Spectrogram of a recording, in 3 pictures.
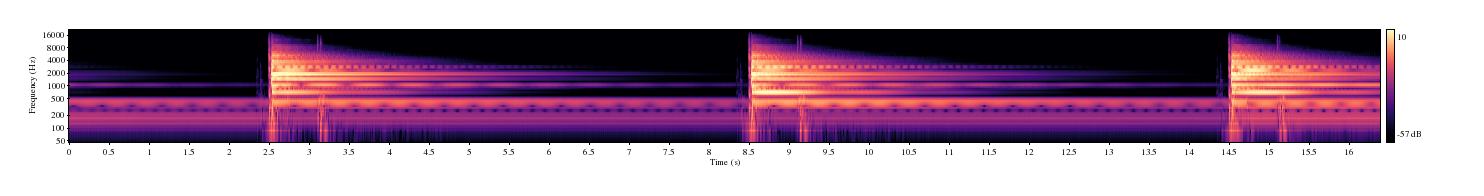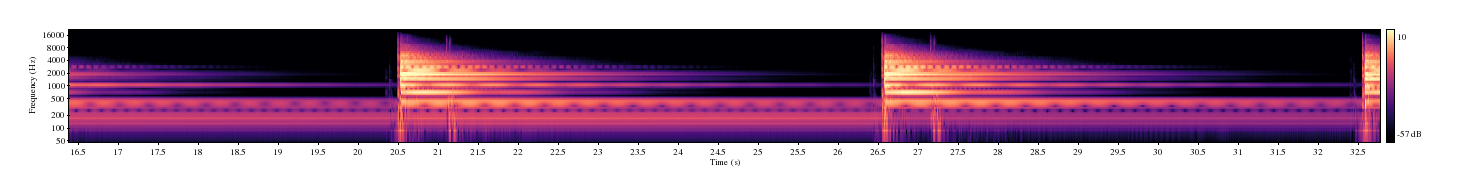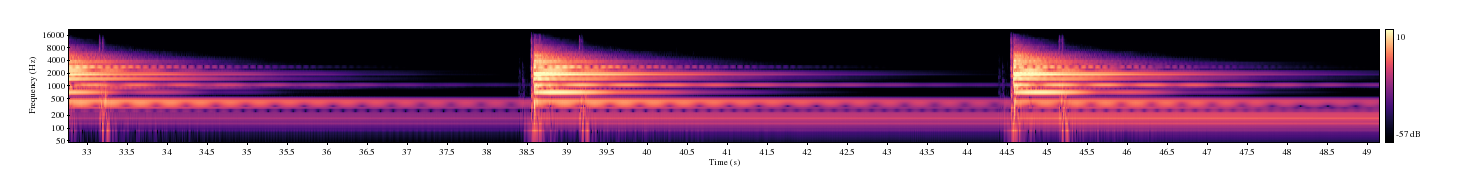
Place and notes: Randonnai (Orne)
Église St-Malo
Le Glas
